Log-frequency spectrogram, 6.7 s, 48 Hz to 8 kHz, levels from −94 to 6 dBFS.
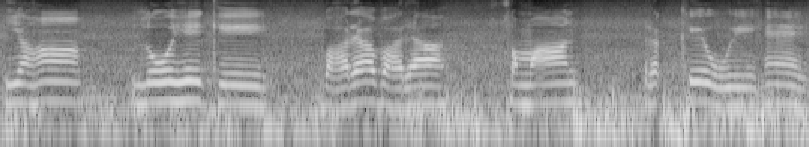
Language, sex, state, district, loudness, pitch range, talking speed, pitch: Hindi, female, Haryana, Jhajjar, -14 LUFS, 200-230 Hz, 60 wpm, 210 Hz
